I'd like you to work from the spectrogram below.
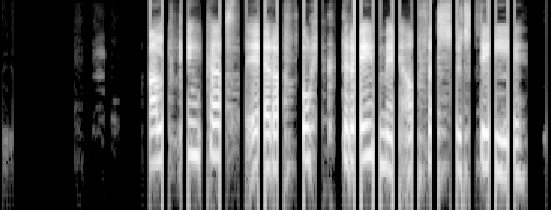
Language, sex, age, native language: Icelandic, female, 30-39, Icelandic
